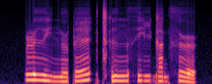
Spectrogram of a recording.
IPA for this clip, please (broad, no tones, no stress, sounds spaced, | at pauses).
ɭ ɨː j n̪ ə˞ p ɛ | t͡sʼ ɨ ŋ ɯ θ j iː ɡ aː ɡ θ ə˞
